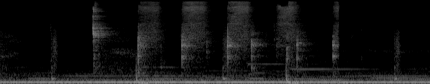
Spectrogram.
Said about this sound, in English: Spraying my face with the Charlotte Tilbury Airbrush Flawless Setting Spray.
